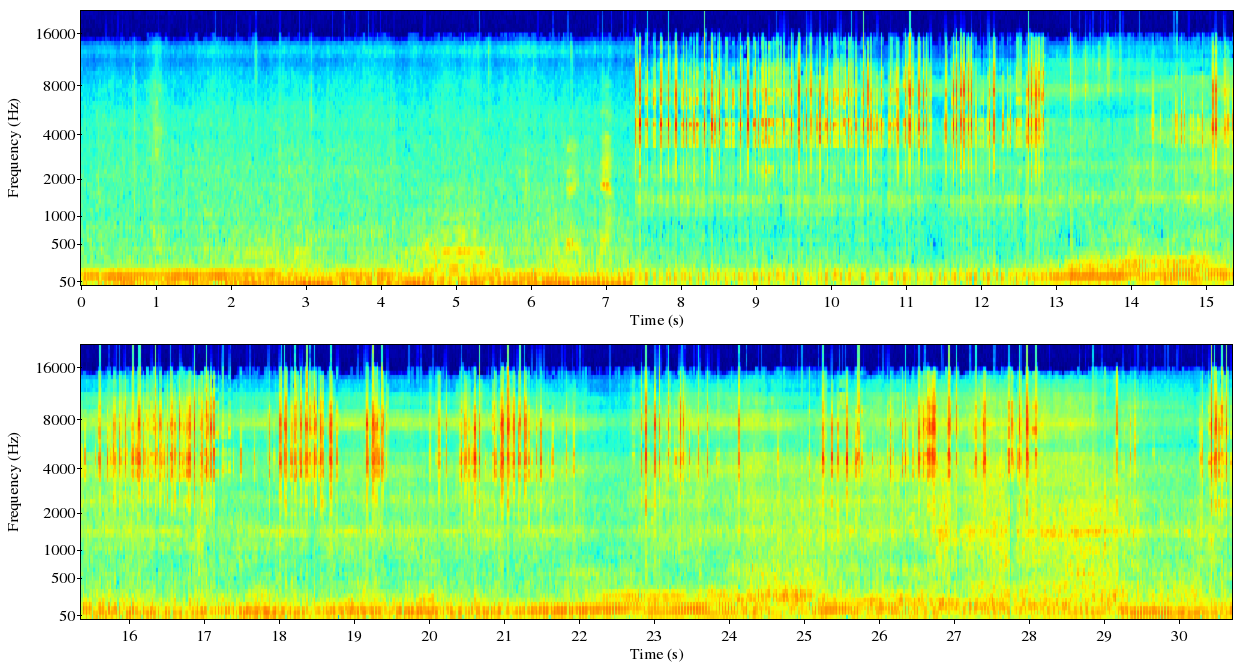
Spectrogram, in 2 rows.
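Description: Polaris Ranger XP 1000 UTV's twin-cylinder engine running under load while crawling through tall brush, its pitch rising and falling. From about seven seconds in, a dense crackling of weeds and branches brushing along the vehicle.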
